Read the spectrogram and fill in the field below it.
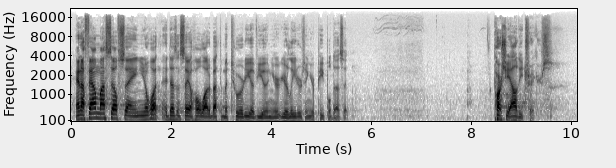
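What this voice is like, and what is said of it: Strong Southern Texas accent. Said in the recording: “your strong Southern Texas accent”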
